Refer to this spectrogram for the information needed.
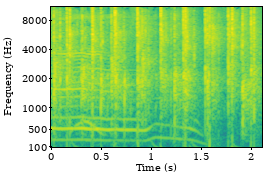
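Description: Loud, sharp hand claps in a quick, steady rhythm of about ten over two seconds, right up against the microphone, with a sustained, slowly gliding tone running underneath.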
